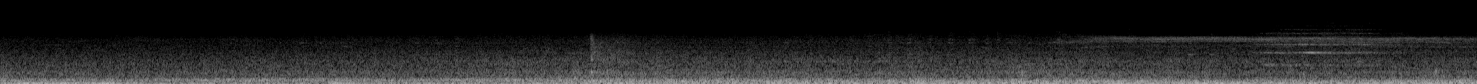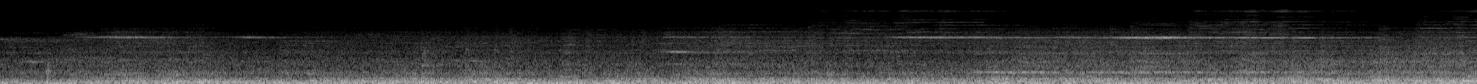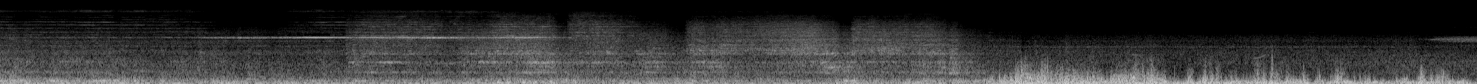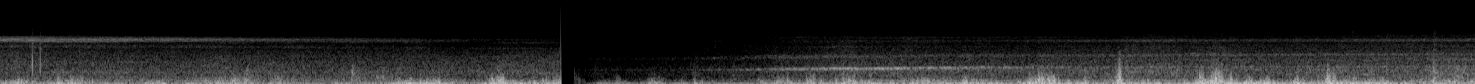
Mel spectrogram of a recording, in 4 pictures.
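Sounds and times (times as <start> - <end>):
train rumbling: 0.0 - 59.0
wheel squeals: 10.5 - 17.9, 21.3 - 39.0, 43.7 - 49.0.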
